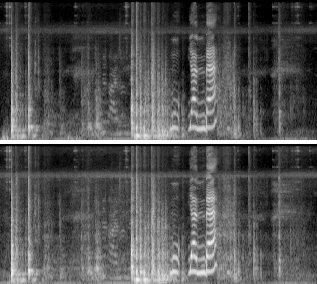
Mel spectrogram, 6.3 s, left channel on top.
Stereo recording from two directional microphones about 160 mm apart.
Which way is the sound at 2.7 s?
20° right (ahead or behind).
